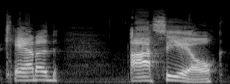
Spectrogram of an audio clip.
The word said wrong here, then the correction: Canonical: Canonical, is changing dramatically.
